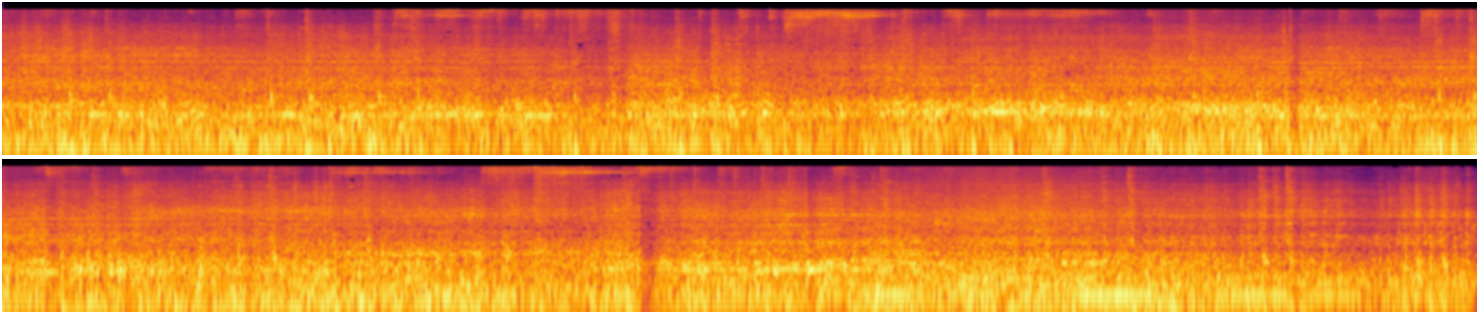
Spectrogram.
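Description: Passenger coaches of a diesel-hauled express train rolling past close by, wheels clattering over the rail joints, with a few brief high wheel squeals. The sound eases slightly near the end.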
